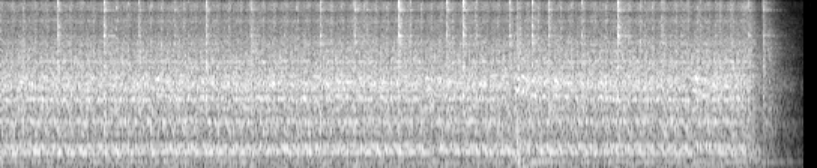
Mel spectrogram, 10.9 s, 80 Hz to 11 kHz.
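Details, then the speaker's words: John Deere 2510 diesel tractor, no cold-start assist, at about 24°F in snow: steady cranking about three turns a second for ten seconds without firing; hard cold start. "I think this will be the coldest cold start we've done on it here yet and of course as you folks know this this director does not like to start in the cold"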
